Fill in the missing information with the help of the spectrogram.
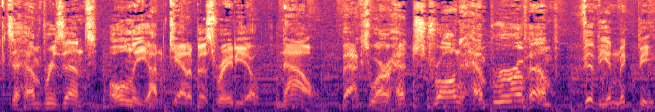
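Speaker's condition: No condition

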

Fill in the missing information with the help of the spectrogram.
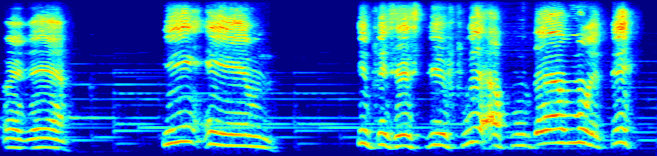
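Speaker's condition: Cerebral palsy; near death as newborn

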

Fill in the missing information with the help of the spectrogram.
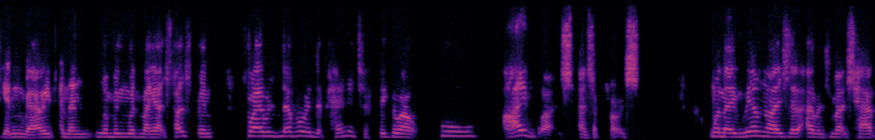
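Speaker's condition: Cleft lip and palate; adult

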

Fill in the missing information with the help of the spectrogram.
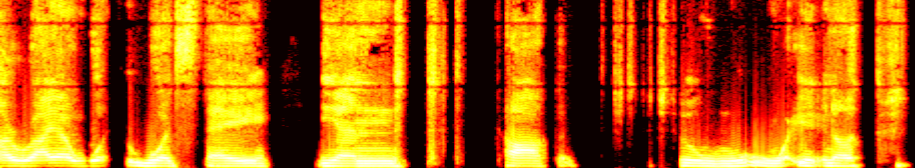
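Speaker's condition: Stutter; fluent when singing; stutter goes away when singing; repeated sounds

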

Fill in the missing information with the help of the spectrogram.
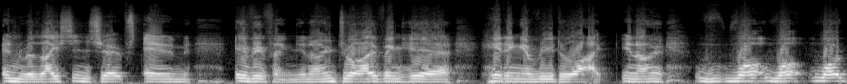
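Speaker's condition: Cerebral palsy; from birth, physical disability slowing body messages, walking affected, wheelchairs, walking frames offered at birth; speech impediment, talks funny

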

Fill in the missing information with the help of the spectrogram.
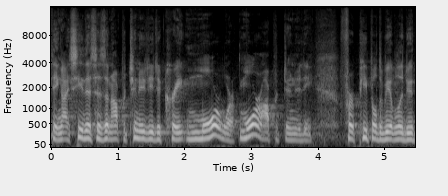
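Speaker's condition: No condition

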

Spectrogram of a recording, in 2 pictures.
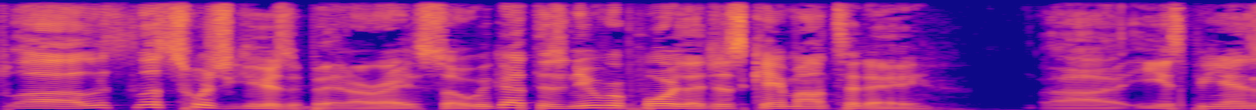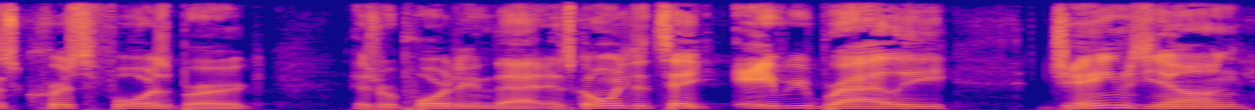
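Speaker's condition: No condition

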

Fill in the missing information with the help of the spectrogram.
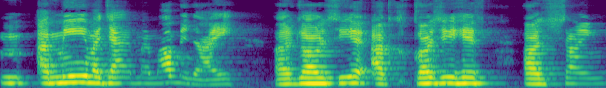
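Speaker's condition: Down syndrome; congenital, present since birth

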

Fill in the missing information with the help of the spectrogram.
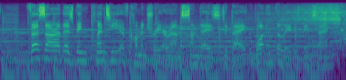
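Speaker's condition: No condition

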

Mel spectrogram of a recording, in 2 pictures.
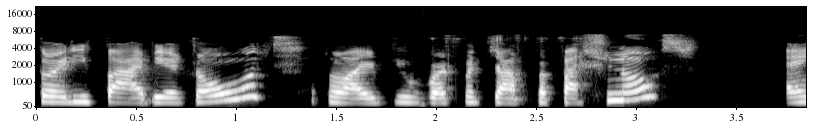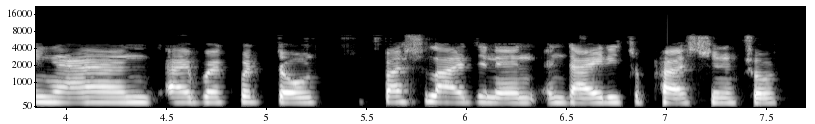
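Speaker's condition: Severe hearing loss; worsening with age, audiologist recommended cochlear implant

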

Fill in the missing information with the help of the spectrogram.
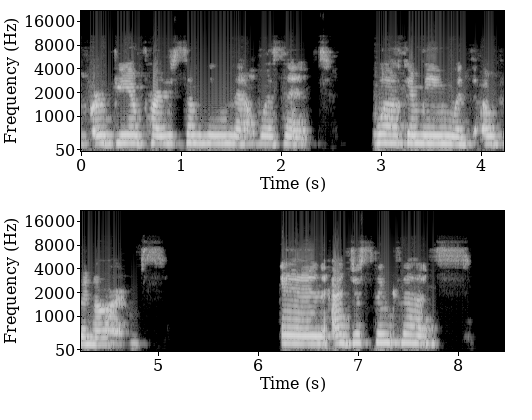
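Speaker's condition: ALS; attends ALS clinic

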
